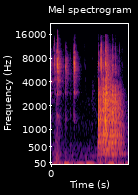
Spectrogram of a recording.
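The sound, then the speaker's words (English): A few sharp plastic clicks, then a dense, bright rattle lasting about half a second as dice are rolled during a tabletop role-playing game, tumbling and clattering across a hard surface before settling. No voices. “Give me a roll.”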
